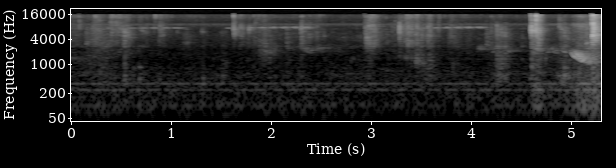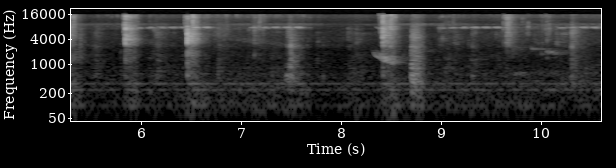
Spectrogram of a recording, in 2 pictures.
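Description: Close-miked wet chewing and mouth smacks of a person eating rice and fried food by hand: scattered soft clicks, then a handful of louder smacks after about four and a half seconds.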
